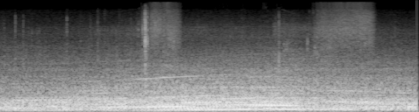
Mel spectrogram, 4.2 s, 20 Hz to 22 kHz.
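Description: A 2020 Volkswagen GTI with a six-speed manual gearbox drives along a road, its engine drone and tyre rumble loud and steady from the cabin, swelling slightly midway, with no one speaking.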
